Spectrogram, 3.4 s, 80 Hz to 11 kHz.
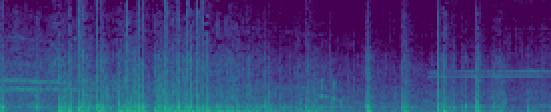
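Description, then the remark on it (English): An entire fireworks show going off all at once on a beach in broad daylight at 10 a.m., the whole show going up in about 30 seconds: loud overlapping booms and crackles packed together, then thinning into scattered sharp bangs. A lifeguard's faint high whistle runs through the later part. “The whole show went up in about 30 seconds.”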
